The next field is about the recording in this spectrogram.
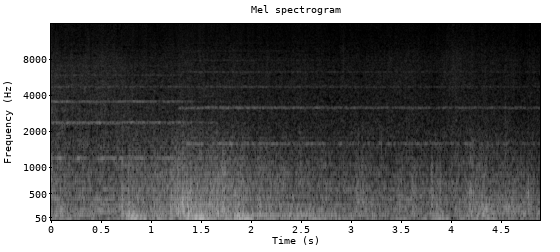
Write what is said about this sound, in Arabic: فوقف يسوع وأمر الريح والأمواج فهدأت العاصفة.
